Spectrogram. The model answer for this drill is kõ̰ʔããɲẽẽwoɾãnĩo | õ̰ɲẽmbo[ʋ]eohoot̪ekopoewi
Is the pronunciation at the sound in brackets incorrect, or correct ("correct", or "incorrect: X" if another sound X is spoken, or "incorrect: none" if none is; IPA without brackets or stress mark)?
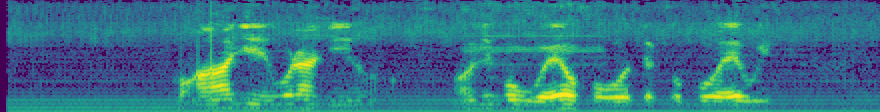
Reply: incorrect: w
